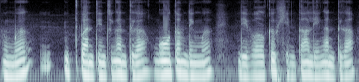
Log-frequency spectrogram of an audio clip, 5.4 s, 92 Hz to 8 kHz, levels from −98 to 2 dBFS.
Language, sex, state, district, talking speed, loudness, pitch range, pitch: Wancho, male, Arunachal Pradesh, Longding, 180 wpm, -14 LUFS, 130-145 Hz, 135 Hz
